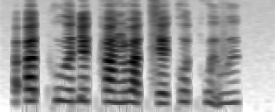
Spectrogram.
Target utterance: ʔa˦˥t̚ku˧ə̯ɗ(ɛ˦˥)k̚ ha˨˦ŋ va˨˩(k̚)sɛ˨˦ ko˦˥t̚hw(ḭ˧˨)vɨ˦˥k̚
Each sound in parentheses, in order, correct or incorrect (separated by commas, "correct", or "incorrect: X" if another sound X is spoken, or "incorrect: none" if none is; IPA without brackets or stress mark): correct, incorrect: t̚, incorrect: ɨ̰˧˨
